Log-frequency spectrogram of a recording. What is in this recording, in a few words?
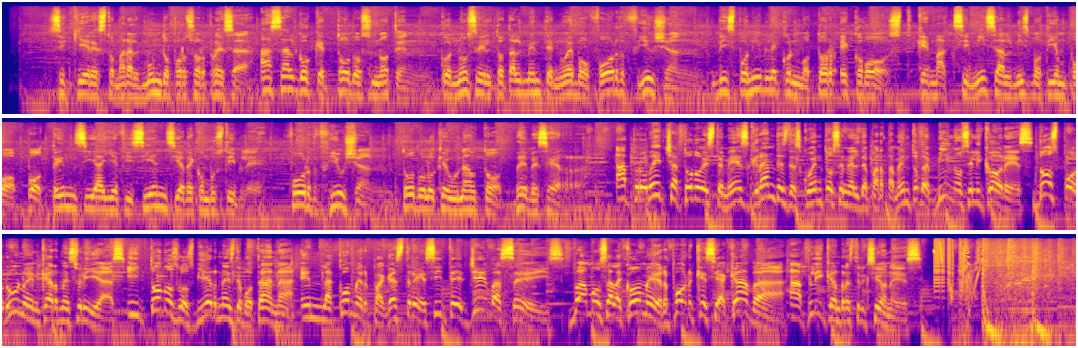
Spanish Mexican commercial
